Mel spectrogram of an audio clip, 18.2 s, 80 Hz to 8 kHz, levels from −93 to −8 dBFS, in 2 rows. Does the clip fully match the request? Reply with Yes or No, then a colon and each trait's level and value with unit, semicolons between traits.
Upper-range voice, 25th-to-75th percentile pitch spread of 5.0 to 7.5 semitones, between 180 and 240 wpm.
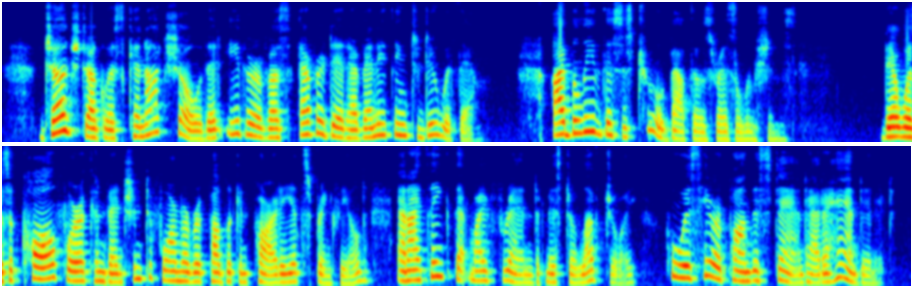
Yes: high, 195 Hz; wide, 5.5 semitones; average, 190 wpm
